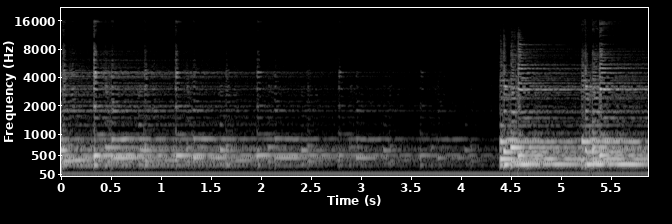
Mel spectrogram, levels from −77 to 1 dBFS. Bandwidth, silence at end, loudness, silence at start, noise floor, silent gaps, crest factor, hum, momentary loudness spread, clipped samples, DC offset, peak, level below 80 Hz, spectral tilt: 16.5 kHz; 0 s; -23 LUFS; 0 s; -45 dBFS; none; 20 dB; none; 22 LU; under 0.1%; under 0.1%; -4 dBFS; -48 dBFS; -4.5 dB/octave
